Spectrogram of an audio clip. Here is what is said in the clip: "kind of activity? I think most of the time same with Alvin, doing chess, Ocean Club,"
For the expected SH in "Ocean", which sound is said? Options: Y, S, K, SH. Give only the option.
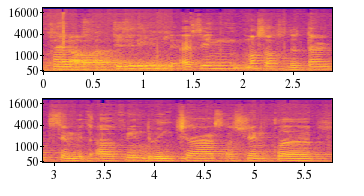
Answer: S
